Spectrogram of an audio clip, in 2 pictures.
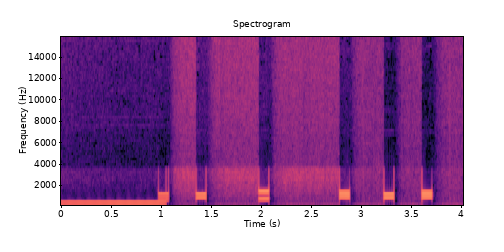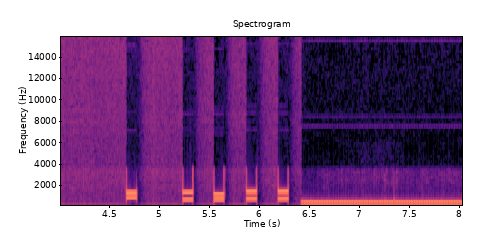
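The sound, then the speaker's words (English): A steady dial tone gives way to about a dozen touch-tone beeps dialed in uneven bursts, then a long, level ringback tone, as the radio station Magic 92.5 phones a woman. Loud, with no voices. “Okay, so what we're going to do is get her on the phone, and then we're going to have you read your nomination, okay?”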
